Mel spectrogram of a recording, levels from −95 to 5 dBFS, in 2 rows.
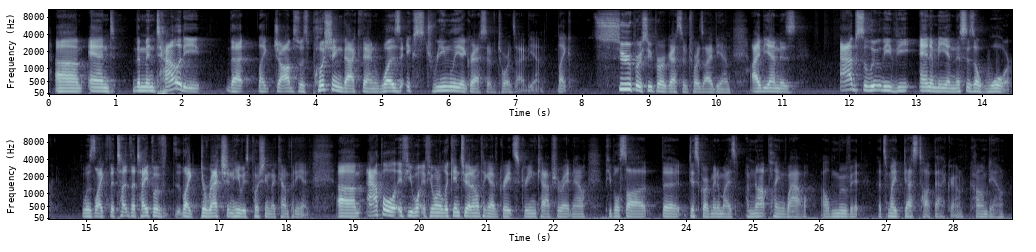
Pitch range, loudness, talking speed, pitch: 110-140 Hz, -27 LUFS, 185 wpm, 125 Hz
